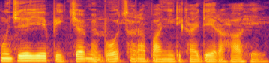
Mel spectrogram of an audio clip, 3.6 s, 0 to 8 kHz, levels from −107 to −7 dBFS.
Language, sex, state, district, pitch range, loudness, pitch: Hindi, male, Arunachal Pradesh, Lower Dibang Valley, 95-110 Hz, -17 LUFS, 100 Hz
